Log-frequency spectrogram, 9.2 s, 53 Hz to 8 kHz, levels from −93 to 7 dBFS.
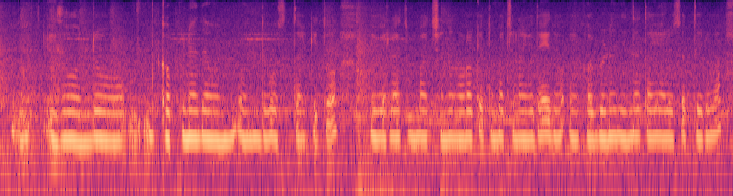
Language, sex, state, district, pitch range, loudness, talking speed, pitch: Kannada, female, Karnataka, Raichur, 225-235 Hz, -16 LUFS, 100 wpm, 230 Hz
